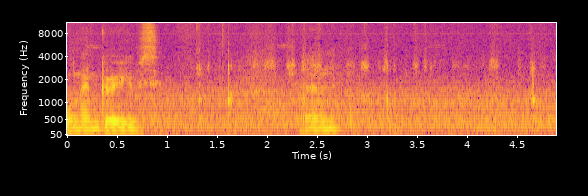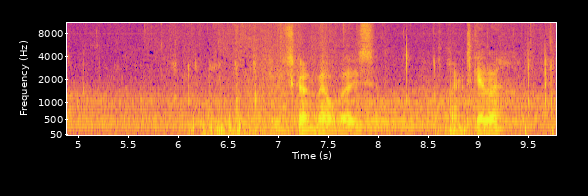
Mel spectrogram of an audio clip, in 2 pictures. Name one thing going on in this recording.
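Fingers rub and tap against a hard rubber part close by.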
